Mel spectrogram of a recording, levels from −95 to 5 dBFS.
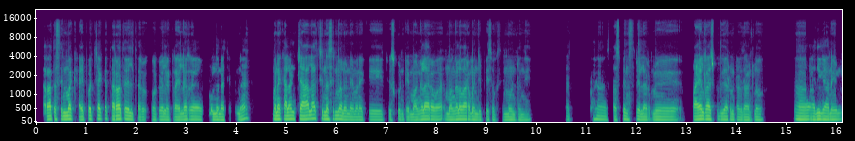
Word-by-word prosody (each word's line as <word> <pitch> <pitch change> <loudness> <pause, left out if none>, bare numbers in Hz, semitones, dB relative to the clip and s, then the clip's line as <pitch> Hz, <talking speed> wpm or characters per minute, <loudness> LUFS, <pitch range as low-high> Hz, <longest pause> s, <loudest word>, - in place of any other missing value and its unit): తర్వాత 115 +1 +3
సినిమాకి 120 +1 +4
హైపొచ్చాక 125 +5 0
తర్వాత 120 +2 +5
వెళ్తారు. 95 -4 -1 0.2
ఒకవేళ 105 +1 -1
ట్రైలర్ 105 +2 +1 0.4
ముందు 105 0 +2
నచ్చకున్నా, 105 +3 -3 0.6
మనకు 120 -1 +4
అలాంటి 120 0 +4
చాలా 125 +3 +5
చిన్న 125 0 +3
సినిమాలు 125 -2 +2
ఉన్నాయి. 100 -1 -1
మనకి 100 +1 -4 0.3
చూసుకుంటే 100 -1 -6
మంగళారమ, 110 +2 +2 0.3
మంగళవారం 110 +2 +2
అని 100 - -1
జేప్పేసి 100 0 -8
ఒక 85 - -20
సినిమా 100 +1 -2
ఉంటుంది. 95 0 -6 0.8
ఆహ్, - - -12 0.6
ఆ! - - -1 0.2
Suspense 105 0 -3
thriller. 105 -3 -1
మే 105 - +2 0.7
'పాయల్ 115 +2 +5
రాజపుత్' 110 -1 +1
గారుంటారు 100 -3 -3
దాంట్లో. 95 +1 -3 0.8
ఆ! - - +1 0.3
అది 115 +2 +4
గాని 110 0 +2
105 Hz, 135 wpm, -23 LUFS, 100-115 Hz, 0.8 s, తర్వాత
